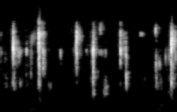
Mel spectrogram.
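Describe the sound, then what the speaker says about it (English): Typing on a computer keyboard, a quick irregular run of close, crisp key clicks with short pauses between bursts, heard alone over a faint low hum. "you can start typing in whatever terminology it is"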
